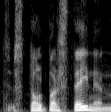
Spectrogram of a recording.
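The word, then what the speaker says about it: Stolpersteine: No hem citat el tema de les pedres Stolpersteinen, no sé, Sònia, si ho pronuncio bé. – Sí.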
